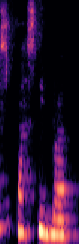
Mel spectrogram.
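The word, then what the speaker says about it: спасибо: Bisa kayak spasibo kan, tapi kita bacanya spasiba.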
